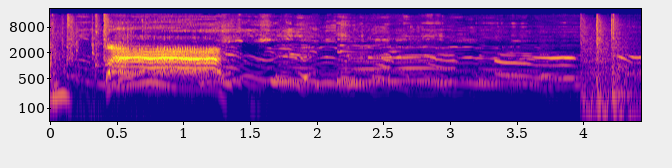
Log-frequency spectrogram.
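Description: Animated cartoon characters' voices: a loud strained cry about half a second in, then from about a second and a half several voices groaning and whimpering at once.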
